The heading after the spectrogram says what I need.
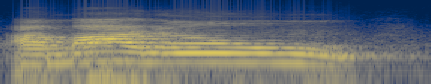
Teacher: o M e o N, nesse caso, não são consoantes, porque a consoante tem que sair algum som. Aqui só é nasal. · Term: ditongo não grafado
